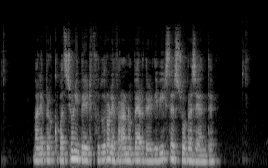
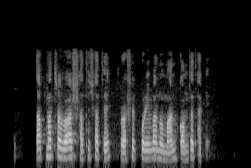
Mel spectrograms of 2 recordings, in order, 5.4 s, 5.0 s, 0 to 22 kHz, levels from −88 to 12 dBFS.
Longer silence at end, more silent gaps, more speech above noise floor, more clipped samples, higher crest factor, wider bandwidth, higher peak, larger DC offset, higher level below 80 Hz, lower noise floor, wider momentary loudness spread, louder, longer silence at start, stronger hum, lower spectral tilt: first, 1 s vs 0.85 s; neither; second, 49 dB vs 67 dB; neither; about the same, 16 dB vs 18 dB; first, 12.5 kHz vs 7.8 kHz; second, -8 dBFS vs 0 dBFS; neither; about the same, -62 dBFS vs -66 dBFS; second, -73 dBFS vs -84 dBFS; about the same, 8 LU vs 8 LU; second, -25 LUFS vs -18 LUFS; about the same, 0.65 s vs 0.75 s; neither; about the same, -5 dB/octave vs -5.5 dB/octave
